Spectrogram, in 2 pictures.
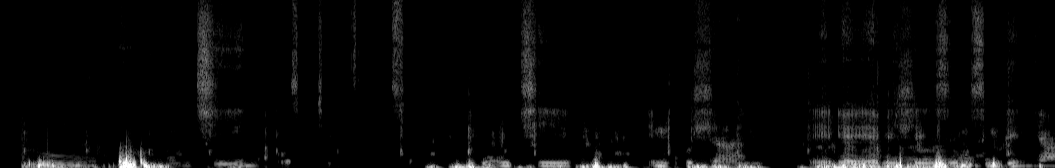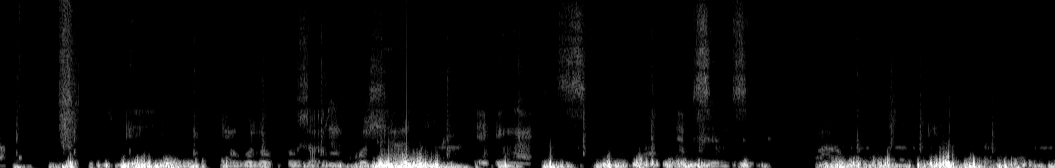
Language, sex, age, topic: North Ndebele, female, 50+, health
